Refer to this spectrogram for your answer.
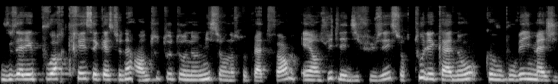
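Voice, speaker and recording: Fairly high-pitched female speech with ordinary pitch variation. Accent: Toulouse. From Toulouse, southern France. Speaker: software company representative. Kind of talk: webinar presentation.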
